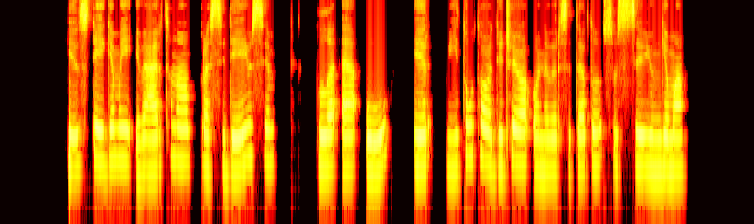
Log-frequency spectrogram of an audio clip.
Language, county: Lithuanian, Klaipėda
